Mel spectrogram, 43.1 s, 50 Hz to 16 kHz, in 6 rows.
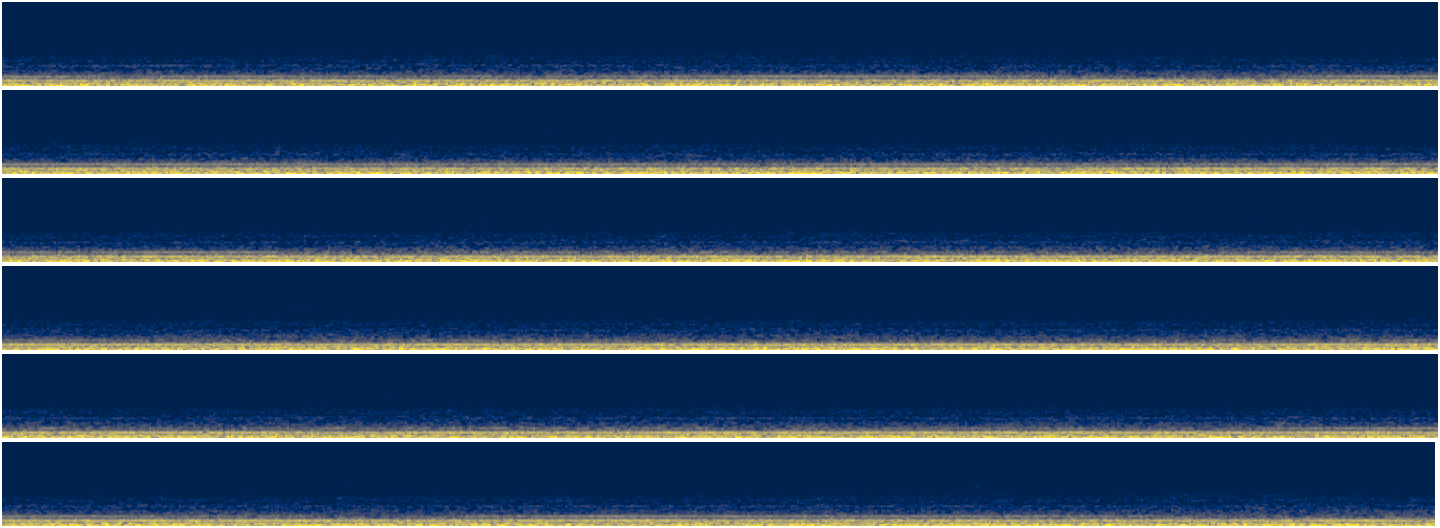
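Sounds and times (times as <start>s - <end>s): airplane cabin engine rumble: 0.0s - 43.0s
constant low hum: 0.0s - 43.0s.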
